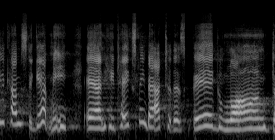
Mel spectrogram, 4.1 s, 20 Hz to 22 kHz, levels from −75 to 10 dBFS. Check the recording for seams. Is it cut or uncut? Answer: cut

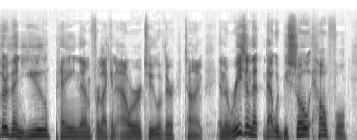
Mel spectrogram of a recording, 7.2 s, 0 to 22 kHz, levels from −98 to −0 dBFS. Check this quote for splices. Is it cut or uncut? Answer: cut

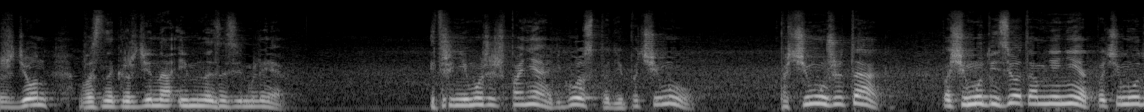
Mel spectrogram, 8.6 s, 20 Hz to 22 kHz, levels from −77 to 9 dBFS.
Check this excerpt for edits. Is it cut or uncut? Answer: cut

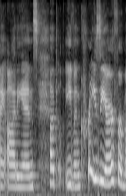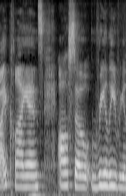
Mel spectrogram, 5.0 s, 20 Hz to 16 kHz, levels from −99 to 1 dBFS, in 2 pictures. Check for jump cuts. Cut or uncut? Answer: cut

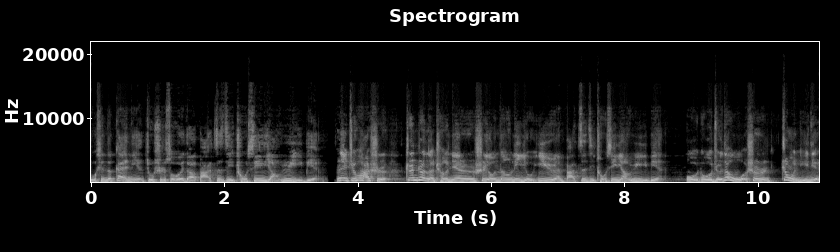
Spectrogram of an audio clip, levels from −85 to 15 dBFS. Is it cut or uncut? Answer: cut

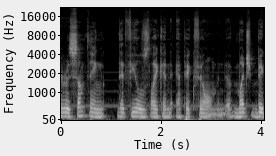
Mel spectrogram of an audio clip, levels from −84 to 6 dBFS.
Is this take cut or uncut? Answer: uncut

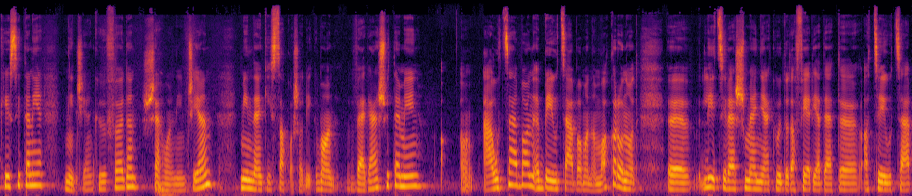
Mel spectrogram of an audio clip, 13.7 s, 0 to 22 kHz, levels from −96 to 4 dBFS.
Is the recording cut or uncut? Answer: uncut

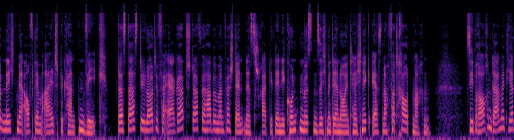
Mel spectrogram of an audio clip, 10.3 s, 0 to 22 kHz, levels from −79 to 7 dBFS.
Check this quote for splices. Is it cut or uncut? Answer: cut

